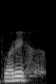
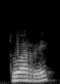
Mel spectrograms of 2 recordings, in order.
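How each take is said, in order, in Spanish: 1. El acento está en la última sílaba. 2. El acento no está en la última sílaba.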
